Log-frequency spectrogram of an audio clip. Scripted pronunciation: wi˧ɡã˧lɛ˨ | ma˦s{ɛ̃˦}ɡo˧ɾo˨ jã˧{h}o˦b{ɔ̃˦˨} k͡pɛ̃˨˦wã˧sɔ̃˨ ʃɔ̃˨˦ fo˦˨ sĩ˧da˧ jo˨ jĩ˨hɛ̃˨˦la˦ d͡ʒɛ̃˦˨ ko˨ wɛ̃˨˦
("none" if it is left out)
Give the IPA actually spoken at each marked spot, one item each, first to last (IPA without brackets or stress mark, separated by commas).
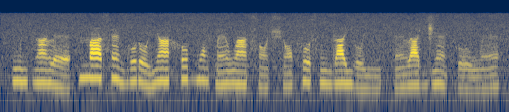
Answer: ɛ̃˦˨, h, ɔ̃˦˨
